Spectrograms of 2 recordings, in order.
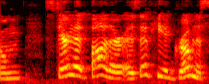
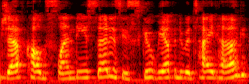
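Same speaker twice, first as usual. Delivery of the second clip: ordinary delivery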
